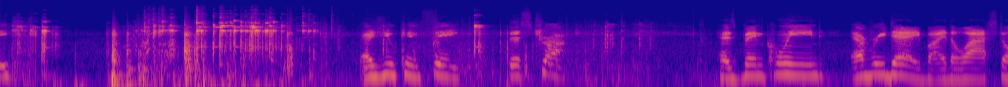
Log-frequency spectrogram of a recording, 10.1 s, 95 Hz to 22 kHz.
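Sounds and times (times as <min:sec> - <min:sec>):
glass bottles clinking together: 0:00.0 - 0:03.4, 0:04.6 - 0:05.2, 0:05.8 - 0:06.6.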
